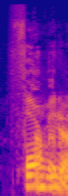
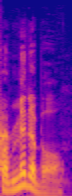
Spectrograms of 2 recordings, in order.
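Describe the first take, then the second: First: The stress is on the first syllable. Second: The stress is on the second syllable. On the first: This is the older pronunciation. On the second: This is the newer pronunciation.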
